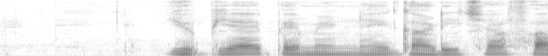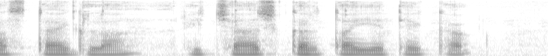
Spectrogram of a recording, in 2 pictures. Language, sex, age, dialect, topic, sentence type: Marathi, male, 25-30, Standard Marathi, banking, question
